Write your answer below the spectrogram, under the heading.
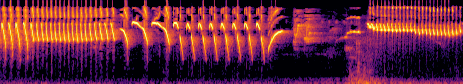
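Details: Canary song used to train other birds: rapid steady trill, a string of descending whistled sweeps, a short pause, then another fast high trill.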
